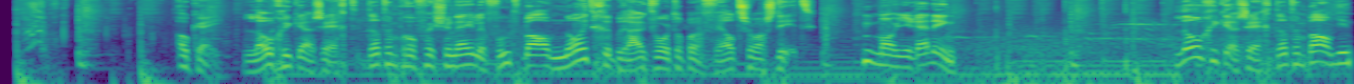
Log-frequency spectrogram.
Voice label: Male 25 35 years Medium, dutch netherlands

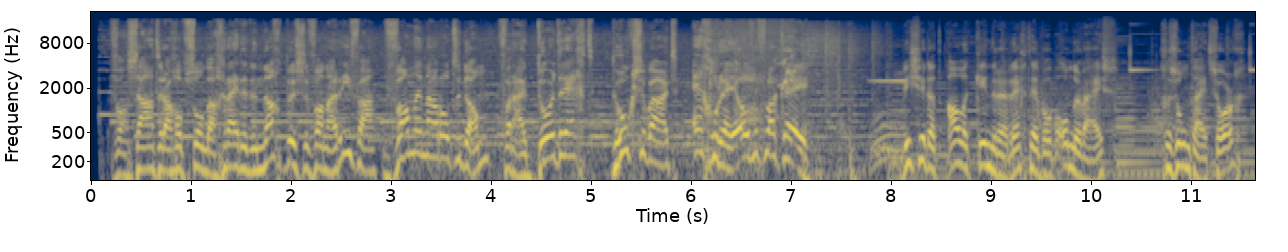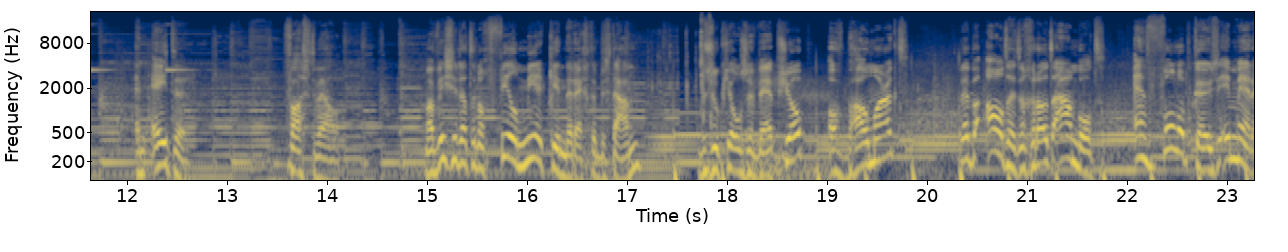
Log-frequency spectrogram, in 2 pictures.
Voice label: Male 20 30 years High, dutch netherlands

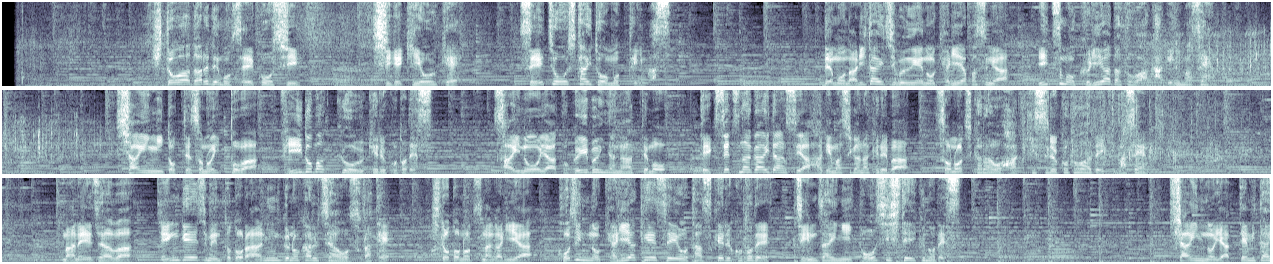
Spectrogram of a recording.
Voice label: Male 20 30 years Medium, japanese japan

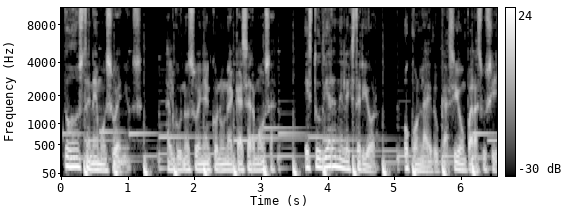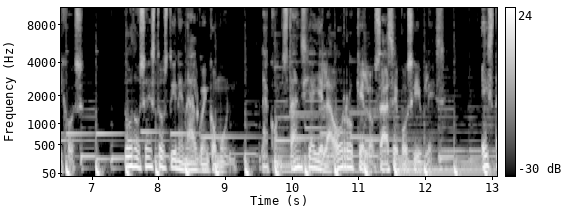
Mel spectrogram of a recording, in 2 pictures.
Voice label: Male 30 40 years Medium, spanish south america

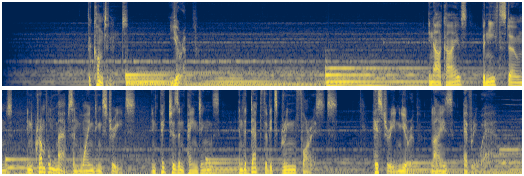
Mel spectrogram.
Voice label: Male 30 40 years Medium, english international

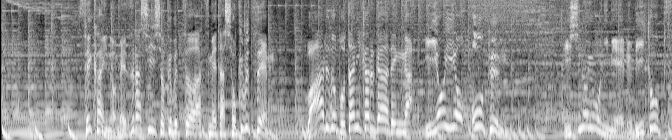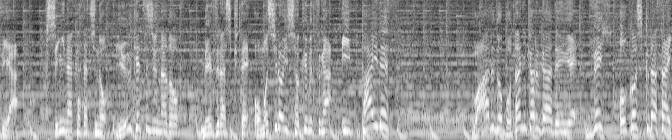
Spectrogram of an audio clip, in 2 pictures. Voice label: Male 35 45 years Medium, japanese japan

